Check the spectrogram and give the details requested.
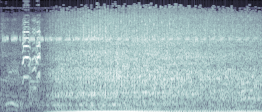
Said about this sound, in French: Une Renault Kangoo passe.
